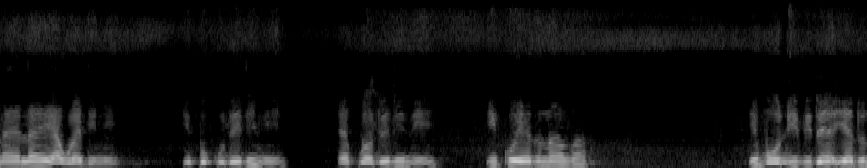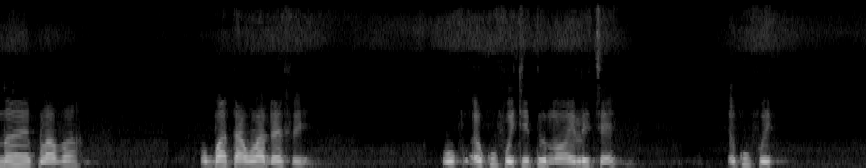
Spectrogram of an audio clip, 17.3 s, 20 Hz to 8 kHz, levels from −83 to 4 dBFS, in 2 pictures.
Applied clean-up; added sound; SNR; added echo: neural mask model Resemble Enhance denoiser.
